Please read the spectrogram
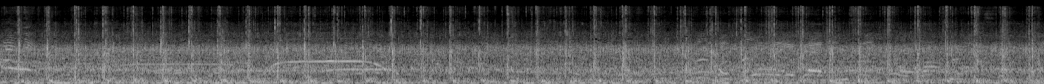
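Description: Large stadium crowd cheering and applauding, over a steady quick beat of sharp taps, about four or five a second.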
